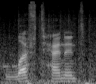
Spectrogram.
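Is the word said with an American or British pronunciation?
British. It is said with a British pronunciation. "over in Britain"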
